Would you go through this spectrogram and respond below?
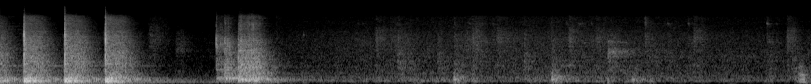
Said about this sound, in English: putting the screwdriver in and then hammering it and giving it a shock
